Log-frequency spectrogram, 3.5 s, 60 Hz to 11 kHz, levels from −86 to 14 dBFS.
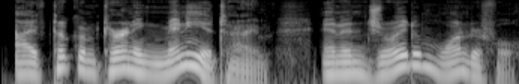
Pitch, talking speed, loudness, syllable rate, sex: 125 Hz, 190 wpm, -18 LUFS, 5.7 syllables/s, male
